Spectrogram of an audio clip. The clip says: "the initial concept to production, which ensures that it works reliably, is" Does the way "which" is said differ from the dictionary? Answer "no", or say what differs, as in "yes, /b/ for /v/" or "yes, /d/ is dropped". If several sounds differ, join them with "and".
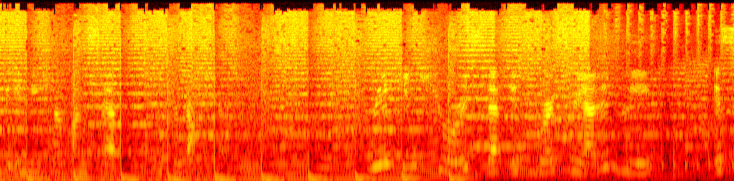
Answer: yes, /s/ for /tʃ/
